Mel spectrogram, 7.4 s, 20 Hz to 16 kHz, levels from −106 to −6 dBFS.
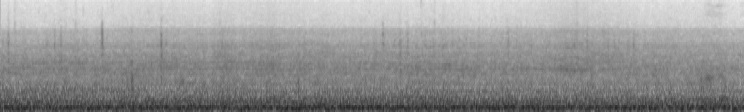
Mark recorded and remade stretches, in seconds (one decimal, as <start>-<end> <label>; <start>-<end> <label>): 0.0-7.4 remade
